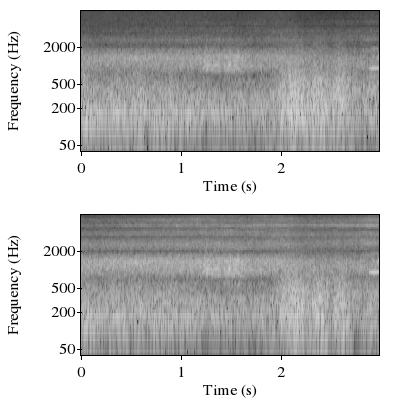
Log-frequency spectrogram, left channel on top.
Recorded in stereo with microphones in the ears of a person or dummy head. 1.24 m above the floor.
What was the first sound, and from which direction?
A vehicle, 85° right.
